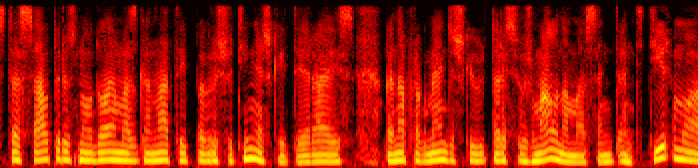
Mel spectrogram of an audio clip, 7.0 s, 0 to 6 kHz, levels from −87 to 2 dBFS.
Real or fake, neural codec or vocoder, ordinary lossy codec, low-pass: real; none; MP3, 32 kbps; 5.4 kHz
